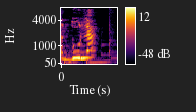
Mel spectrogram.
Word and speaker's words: Doula: Entonces, como la pregunta tuya era, se pronuncia Dula, pero en realidad se escribe Doula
